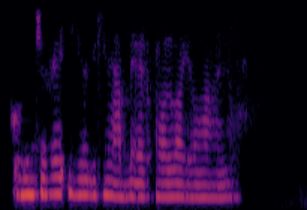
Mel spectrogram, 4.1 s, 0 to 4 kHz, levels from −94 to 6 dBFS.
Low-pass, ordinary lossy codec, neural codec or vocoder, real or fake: 3.6 kHz; none; codec, 16 kHz, 1.1 kbps, Voila-Tokenizer; fake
